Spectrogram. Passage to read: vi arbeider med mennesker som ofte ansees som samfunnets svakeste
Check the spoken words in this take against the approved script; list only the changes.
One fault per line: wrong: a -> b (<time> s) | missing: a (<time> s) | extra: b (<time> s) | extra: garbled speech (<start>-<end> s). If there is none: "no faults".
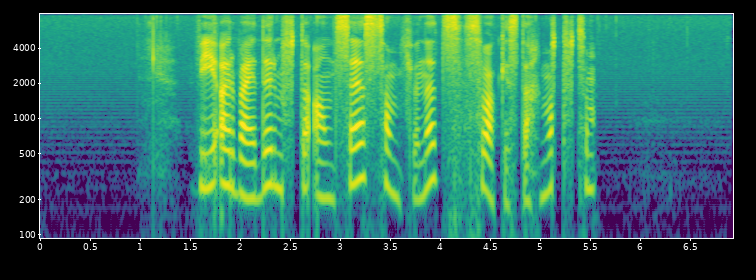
missing: med mennesker som (2.4 s)
missing: som (3.3 s)
extra: garbled speech (5.0-5.6 s)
